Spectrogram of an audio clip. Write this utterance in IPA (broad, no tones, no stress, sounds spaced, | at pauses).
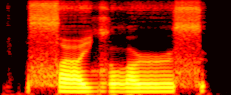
sˤ i ʎ lˠ ə˞ s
